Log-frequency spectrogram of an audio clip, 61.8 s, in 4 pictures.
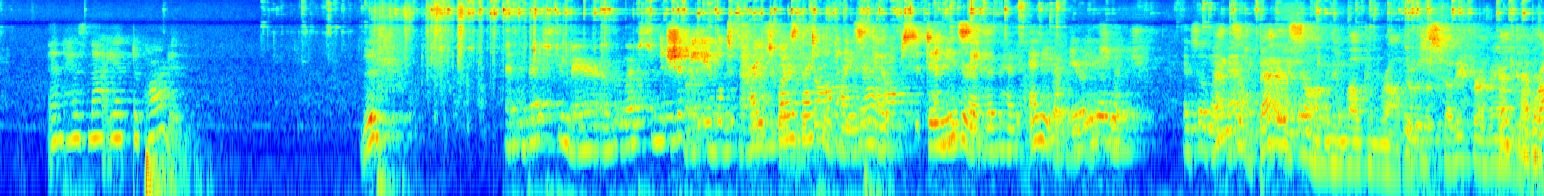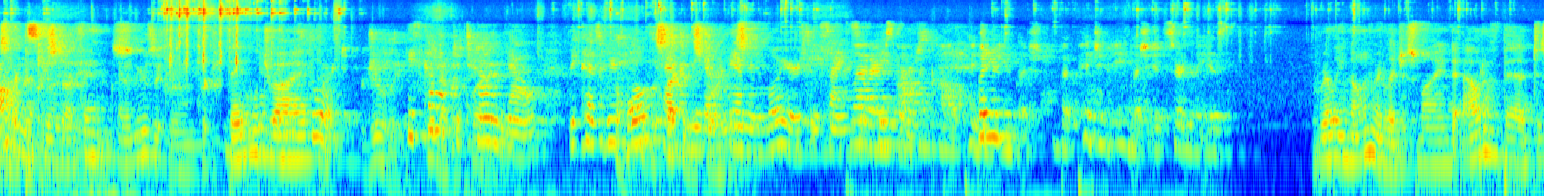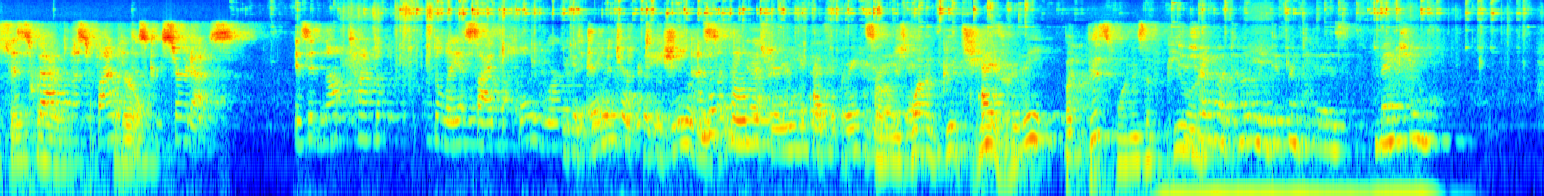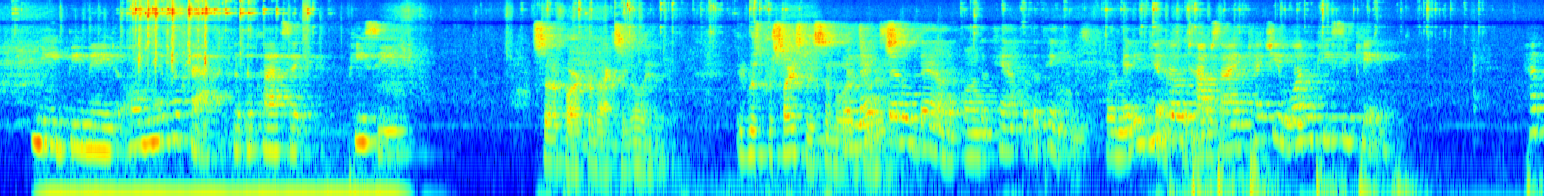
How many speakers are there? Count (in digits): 8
